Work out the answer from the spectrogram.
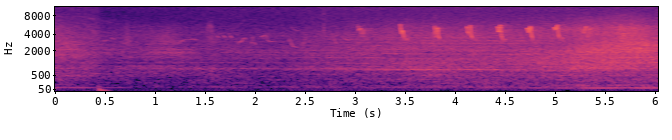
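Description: A faint low rumble, with a small bird chirping: a few weak chirps early on, then about halfway through a run of about seven short, high, downward chirps, some three a second.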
